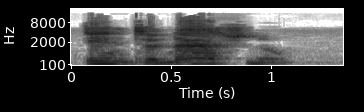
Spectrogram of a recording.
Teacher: the primary stress is the third syllable from the end because it ends in A-L. Okay? But the secondary stress is on the prefix in.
